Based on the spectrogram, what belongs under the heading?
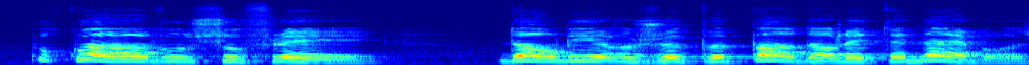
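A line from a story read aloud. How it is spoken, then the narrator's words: Exclaiming in French-Russian jargon. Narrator (French): s'écria Antoine Pavlovitch dans un jargon moitié français, moitié russe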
